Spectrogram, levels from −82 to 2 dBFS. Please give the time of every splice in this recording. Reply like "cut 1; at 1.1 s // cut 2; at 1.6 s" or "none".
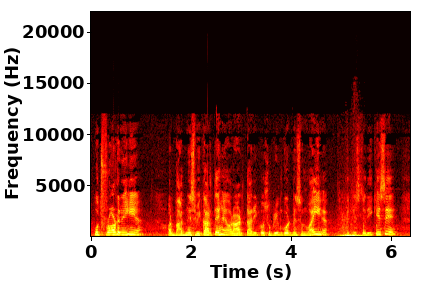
cut 1; at 5.2 s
